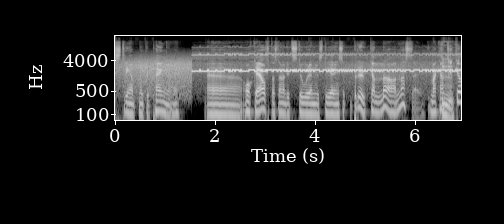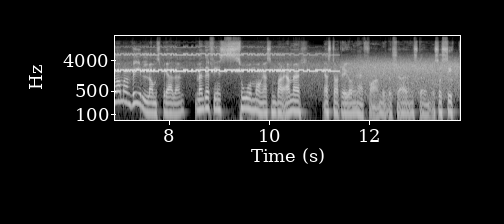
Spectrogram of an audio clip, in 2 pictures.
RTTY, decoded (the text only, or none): THE PRISONERS ARE NOT RELEASED, BUT MERELY REMOVED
